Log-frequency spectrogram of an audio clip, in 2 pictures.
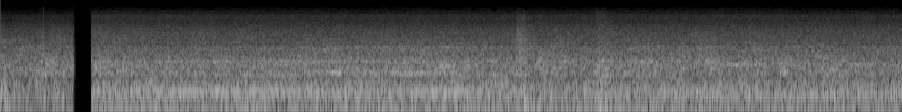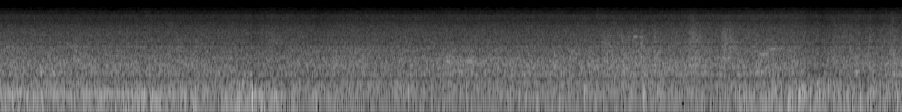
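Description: Steady rushing noise of a fire scene: fire-engine machinery and water jets from a turntable ladder's monitor, with a steady engine drone that lowers slightly in pitch partway through and fades out about thirteen seconds in. The sound cuts out completely for a moment about a second in.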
